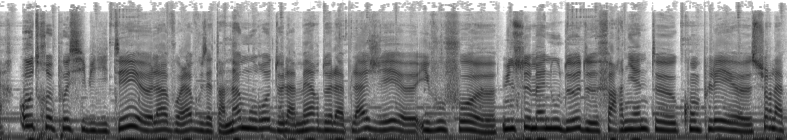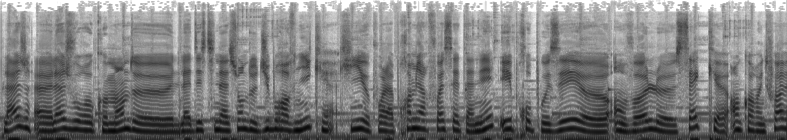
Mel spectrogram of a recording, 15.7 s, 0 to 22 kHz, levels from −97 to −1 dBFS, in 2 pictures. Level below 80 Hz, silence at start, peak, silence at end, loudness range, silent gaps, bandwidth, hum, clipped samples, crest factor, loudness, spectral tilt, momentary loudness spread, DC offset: -26 dBFS; 0 s; 0 dBFS; 0 s; 1 LU; none; 20 kHz; none; under 0.1%; 10 dB; -11 LUFS; -5 dB/octave; 3 LU; 6%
